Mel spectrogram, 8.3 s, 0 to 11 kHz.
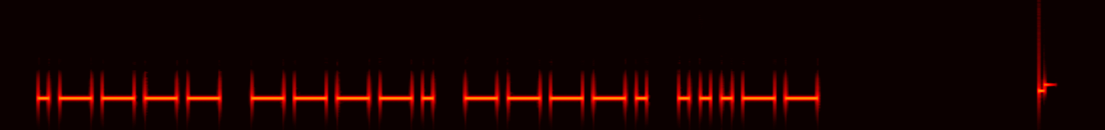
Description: Morse code, heard as a keyed tone, about 15 wpm, 700 Hz. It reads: 1993
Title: CWT Exchange 15wpm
